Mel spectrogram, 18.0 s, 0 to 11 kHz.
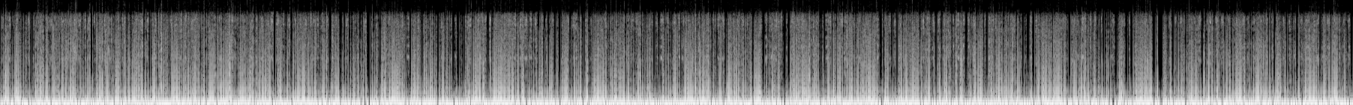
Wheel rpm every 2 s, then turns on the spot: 230, 230, 230, 230, 230, 230, 230, 230, 200.
none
